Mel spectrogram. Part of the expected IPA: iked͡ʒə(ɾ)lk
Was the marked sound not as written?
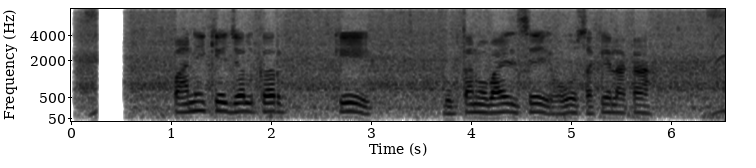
yes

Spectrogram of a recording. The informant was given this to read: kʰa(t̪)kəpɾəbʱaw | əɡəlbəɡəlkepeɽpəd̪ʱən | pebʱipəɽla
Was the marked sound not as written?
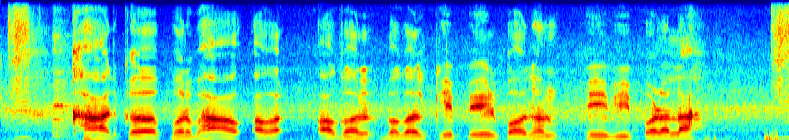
yes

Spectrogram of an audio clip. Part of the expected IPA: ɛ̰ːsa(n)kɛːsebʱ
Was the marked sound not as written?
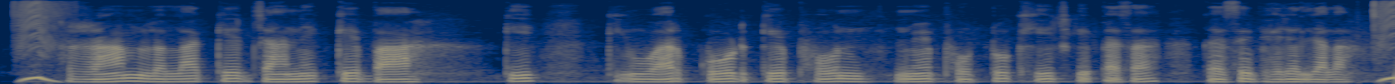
yes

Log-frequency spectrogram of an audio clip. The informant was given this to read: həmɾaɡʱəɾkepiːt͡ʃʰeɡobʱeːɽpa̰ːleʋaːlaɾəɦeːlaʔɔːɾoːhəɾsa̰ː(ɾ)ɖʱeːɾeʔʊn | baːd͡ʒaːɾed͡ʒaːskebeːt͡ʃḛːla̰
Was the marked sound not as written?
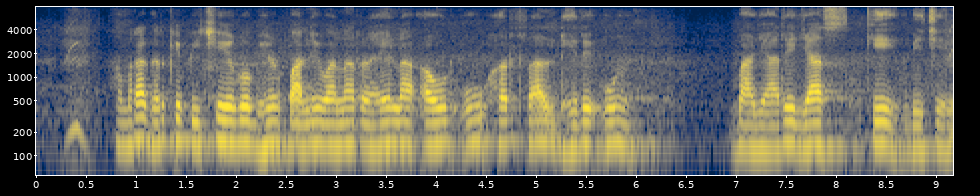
yes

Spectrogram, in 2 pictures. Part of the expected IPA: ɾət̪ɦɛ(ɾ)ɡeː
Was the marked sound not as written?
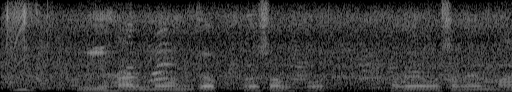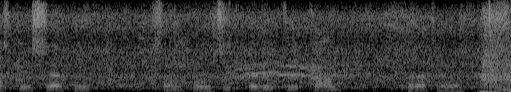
yes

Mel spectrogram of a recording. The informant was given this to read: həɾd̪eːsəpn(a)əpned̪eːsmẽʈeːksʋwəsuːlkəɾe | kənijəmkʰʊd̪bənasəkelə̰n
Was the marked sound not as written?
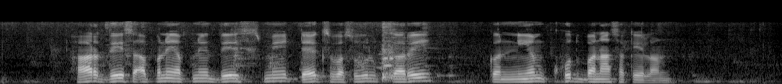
yes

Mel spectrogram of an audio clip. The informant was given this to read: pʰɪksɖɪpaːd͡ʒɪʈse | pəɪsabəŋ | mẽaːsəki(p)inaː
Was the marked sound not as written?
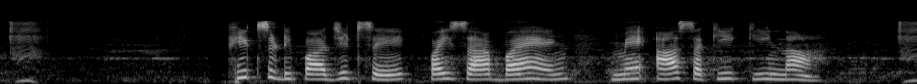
yes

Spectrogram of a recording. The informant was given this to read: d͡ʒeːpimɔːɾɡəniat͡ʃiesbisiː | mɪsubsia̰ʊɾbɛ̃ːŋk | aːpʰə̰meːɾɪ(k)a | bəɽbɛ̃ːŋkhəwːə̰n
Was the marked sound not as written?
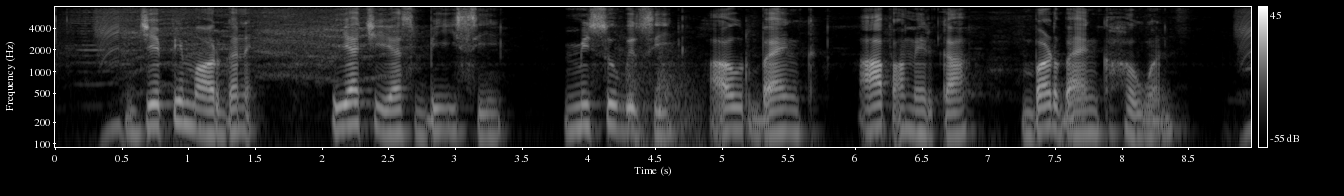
no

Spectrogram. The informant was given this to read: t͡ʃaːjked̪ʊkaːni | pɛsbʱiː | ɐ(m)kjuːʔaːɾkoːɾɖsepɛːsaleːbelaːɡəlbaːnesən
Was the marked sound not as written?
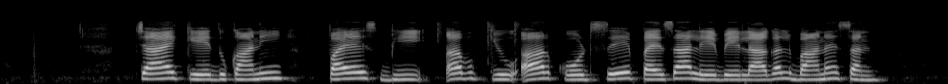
yes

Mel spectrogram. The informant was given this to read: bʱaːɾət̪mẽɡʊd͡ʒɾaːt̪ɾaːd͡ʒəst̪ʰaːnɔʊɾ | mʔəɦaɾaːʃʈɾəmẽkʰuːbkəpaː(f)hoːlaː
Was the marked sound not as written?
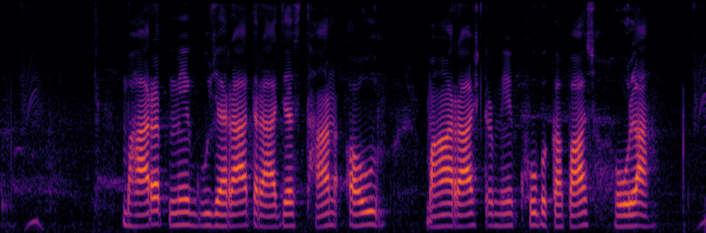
yes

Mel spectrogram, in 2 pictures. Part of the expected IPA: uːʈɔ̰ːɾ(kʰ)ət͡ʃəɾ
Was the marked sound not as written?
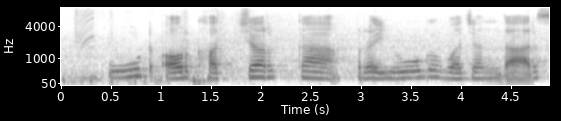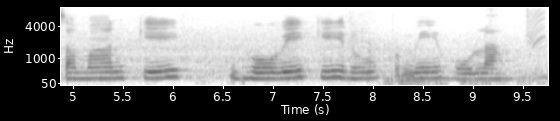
no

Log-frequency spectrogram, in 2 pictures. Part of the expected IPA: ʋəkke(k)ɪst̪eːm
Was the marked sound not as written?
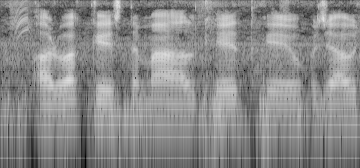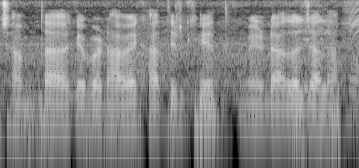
yes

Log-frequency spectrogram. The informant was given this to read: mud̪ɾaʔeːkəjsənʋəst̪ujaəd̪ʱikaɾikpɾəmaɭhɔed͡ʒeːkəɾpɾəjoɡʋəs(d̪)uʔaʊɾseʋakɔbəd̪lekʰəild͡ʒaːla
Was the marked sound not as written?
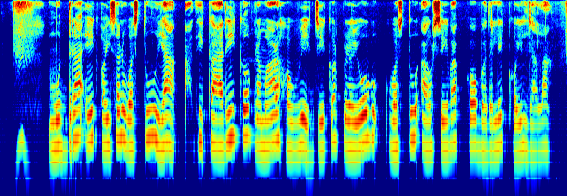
yes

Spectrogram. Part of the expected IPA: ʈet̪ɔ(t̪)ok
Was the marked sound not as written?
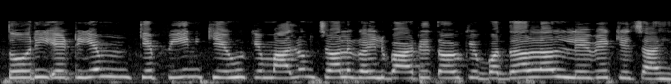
yes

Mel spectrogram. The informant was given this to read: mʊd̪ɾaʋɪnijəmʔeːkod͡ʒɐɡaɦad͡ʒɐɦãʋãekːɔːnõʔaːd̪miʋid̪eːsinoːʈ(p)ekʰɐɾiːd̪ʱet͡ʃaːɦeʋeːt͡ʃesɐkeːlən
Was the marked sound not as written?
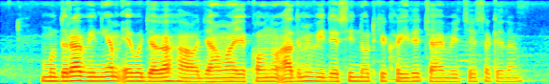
yes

